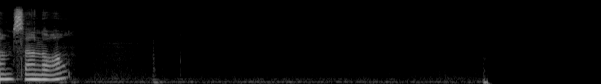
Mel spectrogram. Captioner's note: speaking French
